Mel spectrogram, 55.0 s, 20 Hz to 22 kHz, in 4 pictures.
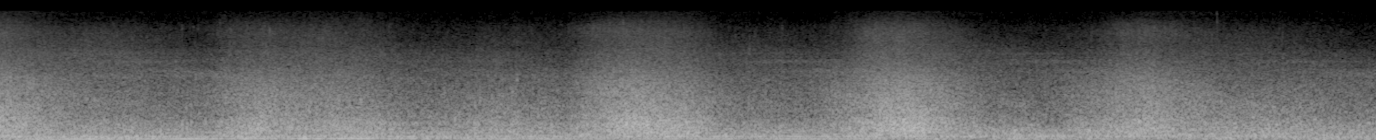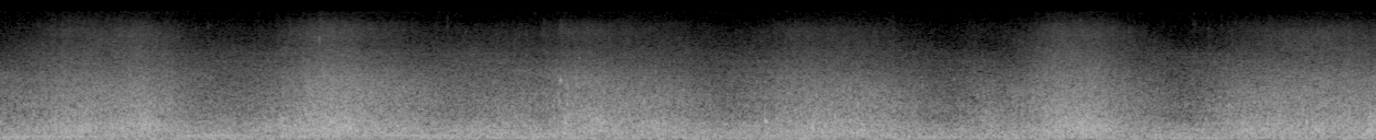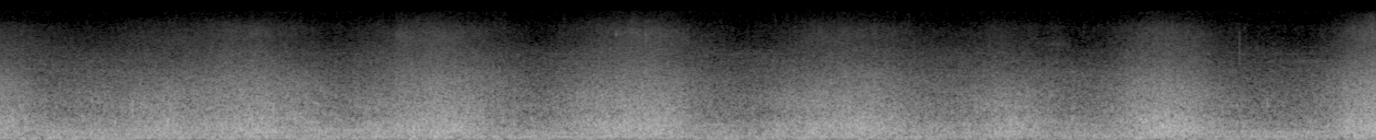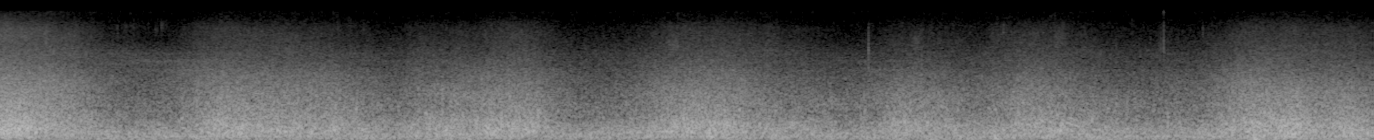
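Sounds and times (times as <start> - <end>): small waves washing in: 0.0 - 55.0.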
